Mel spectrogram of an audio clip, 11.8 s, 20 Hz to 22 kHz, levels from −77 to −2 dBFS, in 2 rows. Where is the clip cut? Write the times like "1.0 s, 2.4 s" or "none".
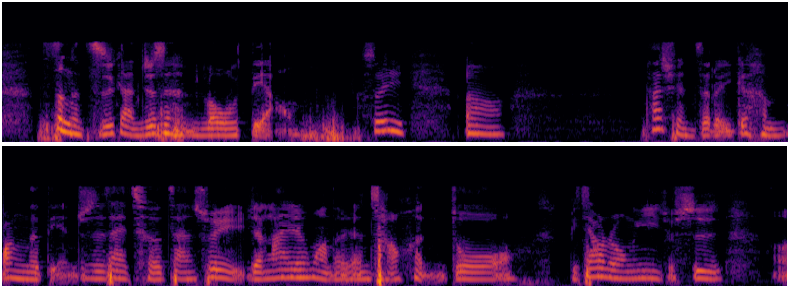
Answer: none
